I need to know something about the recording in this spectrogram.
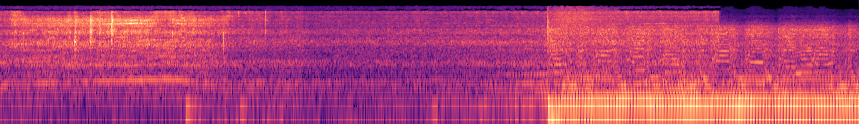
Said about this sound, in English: Now sit back, relax, and enjoy the orgasmic sound of a Crown Vic.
